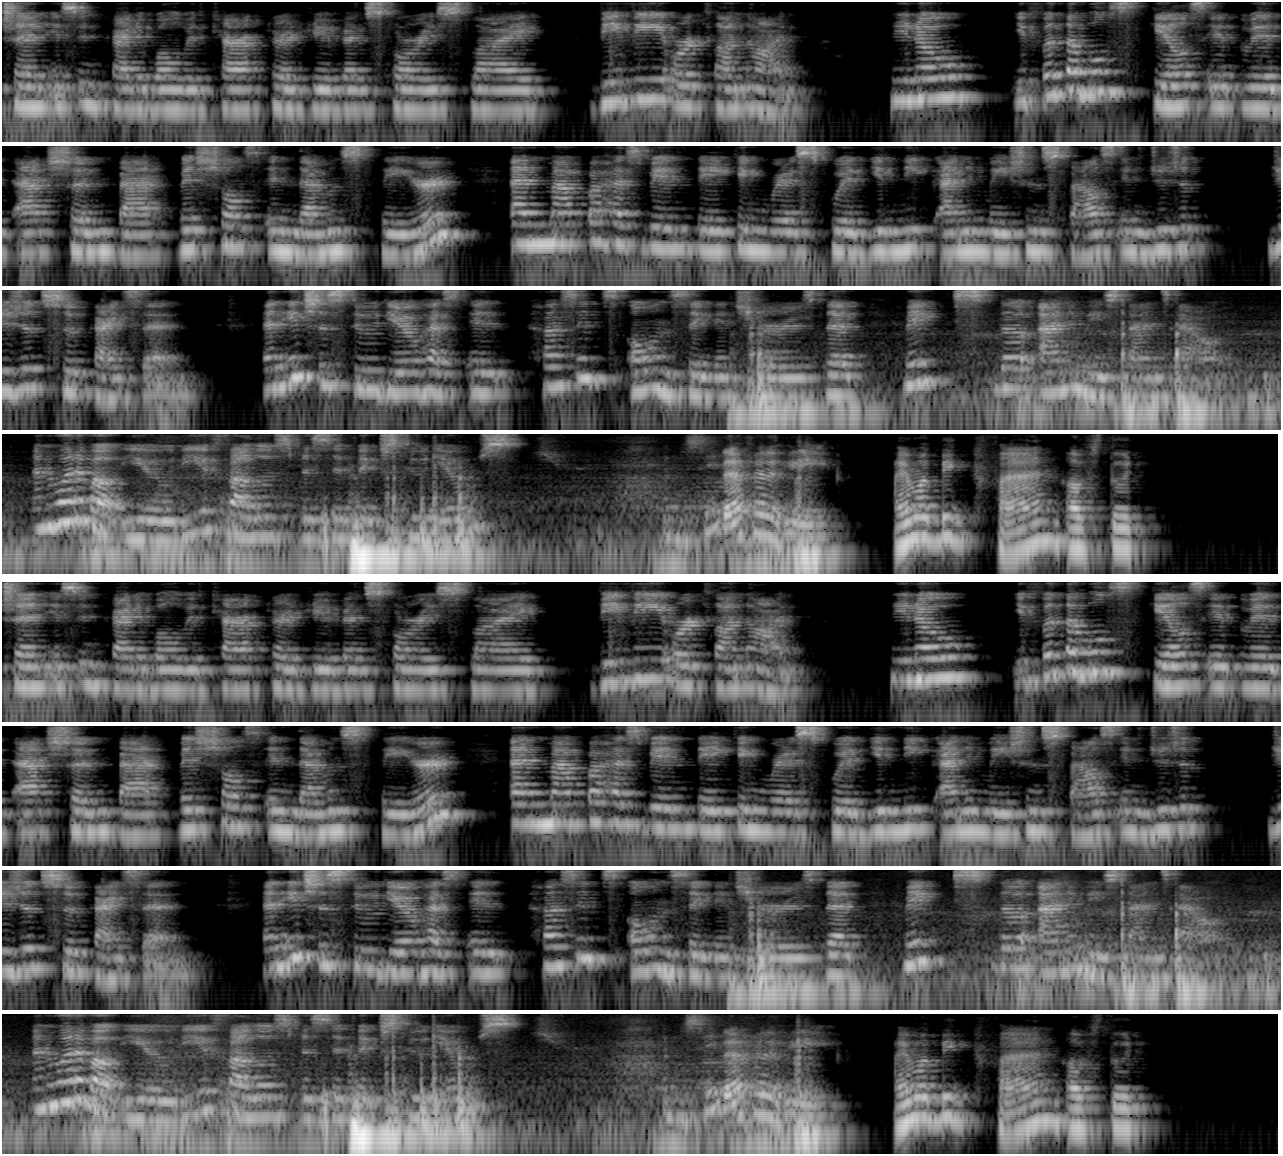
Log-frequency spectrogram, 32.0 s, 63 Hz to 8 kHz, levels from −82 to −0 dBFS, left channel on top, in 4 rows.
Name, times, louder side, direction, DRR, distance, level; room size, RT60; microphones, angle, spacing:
voice 1, 0.0-3.3 3.7-4.9 5.5-6.0 6.3-10.8 11.2-15.4 15.9-17.1 17.6-21.3 21.6-23.6 24.2-27.1, equal, 20° right, -3 dB, 7.5 m, -27 dB
sound 1, 20.5-29.0, equal, 40° right, 1.9 m, -26 dB
voice 2, 28.5-29.2 29.5-31.0, left 2 dB, 35° left, 5 dB, 0.7 m, -25 dB
11.5 x 11.0 x 2.5 m, 0.26 s
head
